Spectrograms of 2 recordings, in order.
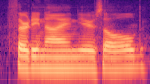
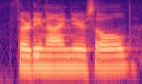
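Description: No difference in how they are said.

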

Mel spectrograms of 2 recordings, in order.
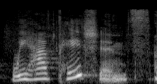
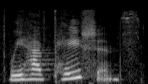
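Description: The two takes are said the same way.

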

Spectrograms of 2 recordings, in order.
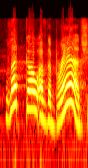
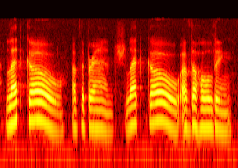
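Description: First: Higher, louder incredulous yell; distraught yell. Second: Slow, calm gentle urging; gentle advice. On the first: A narrator's reading. Distraught man yells God's words back, incredulous. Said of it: "yelled the distraught man". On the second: Shown as a demonstration. Teacher repeats the story's advice to students, gentle and slow.

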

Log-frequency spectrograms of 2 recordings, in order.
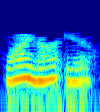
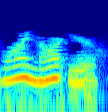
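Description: First: Quiet repeat. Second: Calm question. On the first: Shown as a demonstration. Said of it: "Can you imagine?". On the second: Retold or imitated. Old man answers gently.

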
